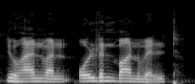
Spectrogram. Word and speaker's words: Johan van Oldenbarnevelt: So in 1602, under the leadership of their prime minister, then prime minister, Johan van Oldenbarnevelt.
